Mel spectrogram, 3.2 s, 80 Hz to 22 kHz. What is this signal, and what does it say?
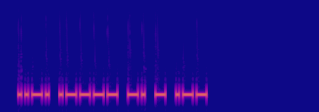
Morse code, heard as a keyed tone, about 34 wpm, 700 Hz. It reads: F1NTW
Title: DXCC-100 Call Signs - 5 Characters - Repeated 2x - 35wpm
